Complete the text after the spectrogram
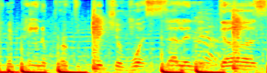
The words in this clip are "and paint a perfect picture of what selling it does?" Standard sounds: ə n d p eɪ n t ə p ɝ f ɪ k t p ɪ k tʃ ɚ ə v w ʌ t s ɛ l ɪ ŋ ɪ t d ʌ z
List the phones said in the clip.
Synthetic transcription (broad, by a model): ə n p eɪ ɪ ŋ ə p ɝ f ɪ k p ɪ tʃ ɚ ə v w ʌ t s ɛ l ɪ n ɪ t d ʌ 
